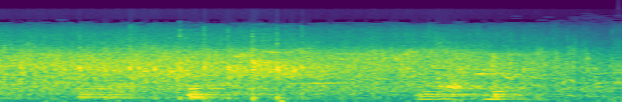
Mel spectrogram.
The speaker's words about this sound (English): Terrific clapping. Thank you.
